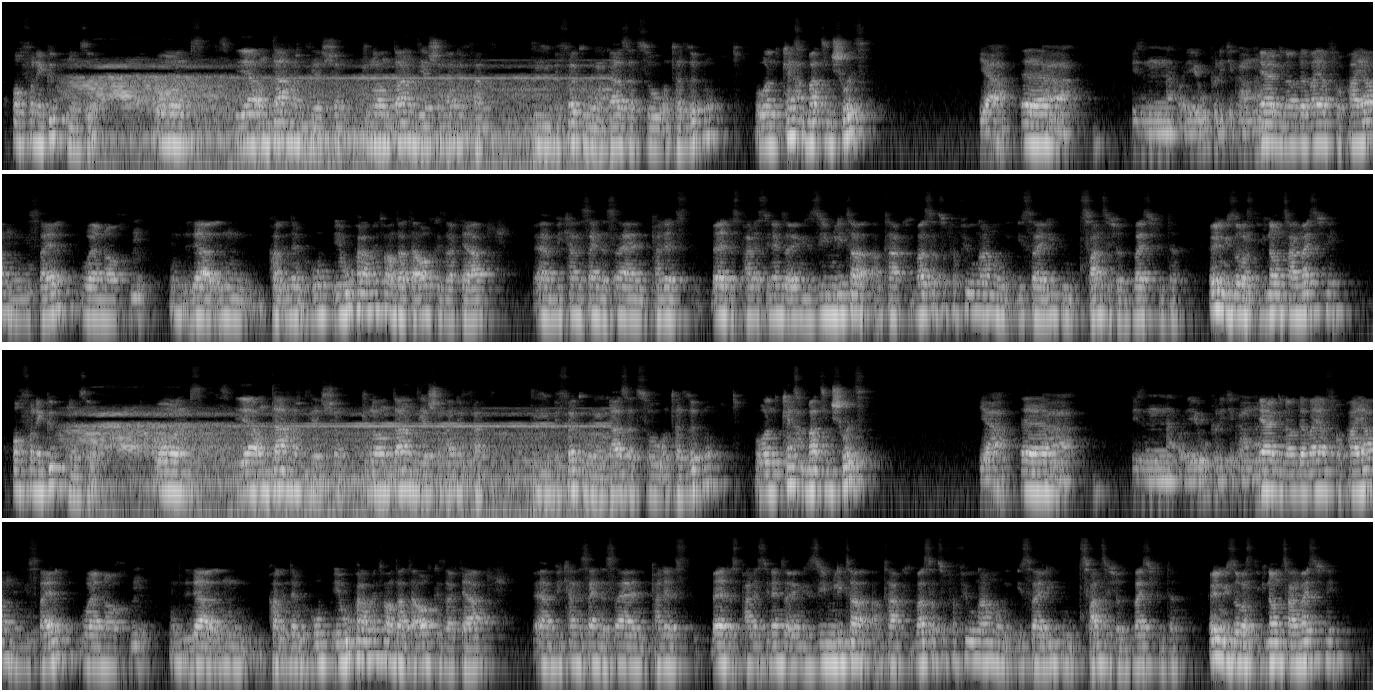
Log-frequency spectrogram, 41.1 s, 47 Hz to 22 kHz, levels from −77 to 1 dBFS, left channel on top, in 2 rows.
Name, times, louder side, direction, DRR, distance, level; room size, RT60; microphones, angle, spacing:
voice 1, 0.2-1.4 2.2-3.0 3.5-7.3 7.9-10.7 11.3-12.9 14.8-14.9 15.3-15.9 18.8-22.4 23.1-28.1 28.5-30.8 31.2-38.2 38.7-40.5, equal, 40° right, -2 dB, 1.1 m, -25 dB
sound 1, 0.8-9.1, equal, 80° right, 1.3 m, -30 dB
voice 2, 2.8-3.4 4.6-4.9 8.8-9.2 11.7-12.0 14.7-15.1 15.6-16.0 16.9-19.0 20.9-21.0 22.5-22.7 39.1-39.3, left 1 dB, 15° left, -3 dB, 0.6 m, -31 dB
4.0 x 3.3 x 3.2 m, 0.80 s
head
